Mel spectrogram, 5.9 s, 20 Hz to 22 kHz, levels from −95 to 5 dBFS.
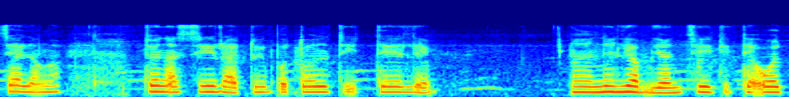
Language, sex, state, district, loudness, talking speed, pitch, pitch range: Mizo, female, Mizoram, Aizawl, -17 LUFS, 170 wpm, 230 Hz, 225-240 Hz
